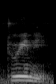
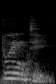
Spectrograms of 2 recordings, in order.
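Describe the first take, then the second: First: The t sound is dropped entirely. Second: The t sound is clearly pronounced. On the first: The speaker calls it right. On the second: The speaker calls it wrong.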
